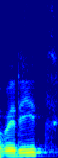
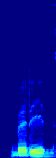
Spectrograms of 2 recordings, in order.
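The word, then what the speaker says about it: ברית: se va a pronunciar por ejemplo aquí la palabra verit que significa Alianza verit significa Alianza como la antigua Alianza vean como tenemos unev al inicio de la palabra siempre que se va al inicio de la palabra siempre se va a pronunciar ahí no le antecede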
